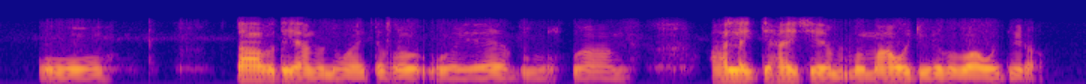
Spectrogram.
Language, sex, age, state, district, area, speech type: Manipuri, male, 30-45, Manipur, Kangpokpi, urban, conversation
